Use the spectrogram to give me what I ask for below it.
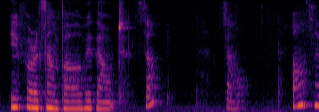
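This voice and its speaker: With a Russian accent, a woman speaks very slowly. Noticeable background noise sits behind her. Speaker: ASMR artist. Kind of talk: ASMR roleplay. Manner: soft-spoken, whispered.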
